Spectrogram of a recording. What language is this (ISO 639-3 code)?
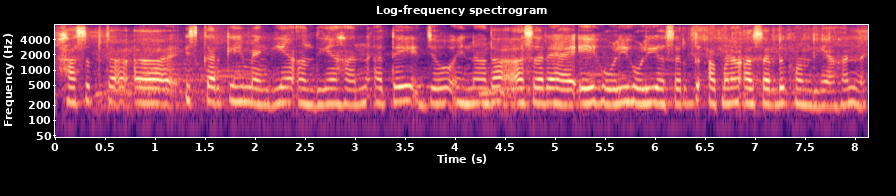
pan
